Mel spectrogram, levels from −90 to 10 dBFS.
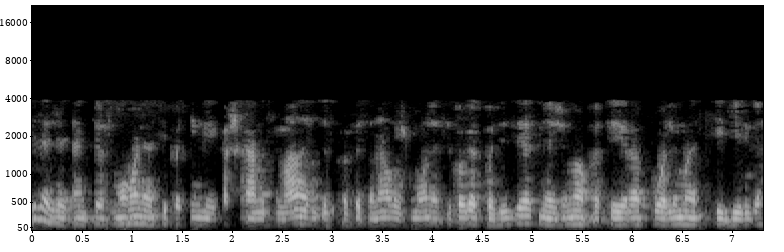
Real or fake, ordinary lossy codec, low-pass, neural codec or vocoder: real; AAC, 16 kbps; 7.2 kHz; none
